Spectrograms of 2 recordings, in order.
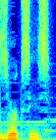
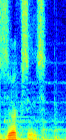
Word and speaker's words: Xerxes: His Persian name, in Old Persian, which is his original native language, is Shayarsha. Now, that was hard for the Jews to pronounce, so they said Ahasuerus. We know him as Ahasuerus. And the Greeks said Xerxes, which is Xerxes.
